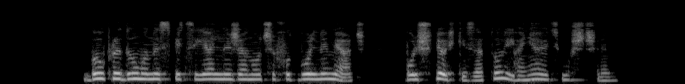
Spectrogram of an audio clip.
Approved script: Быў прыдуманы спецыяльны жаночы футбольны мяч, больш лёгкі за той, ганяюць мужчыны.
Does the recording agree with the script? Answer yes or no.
yes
